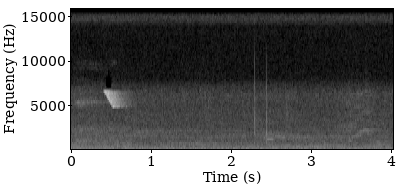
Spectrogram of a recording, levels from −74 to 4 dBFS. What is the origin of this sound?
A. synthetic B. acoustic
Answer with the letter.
B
